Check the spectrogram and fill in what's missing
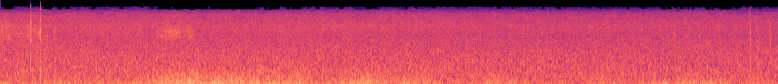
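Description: Thunder rumbles low and broad beneath a steady wash of heavy rain, swelling in the first few seconds and then fading back into the constant downpour.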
